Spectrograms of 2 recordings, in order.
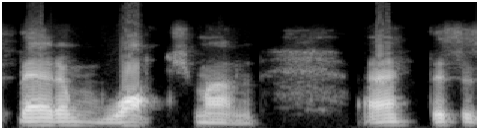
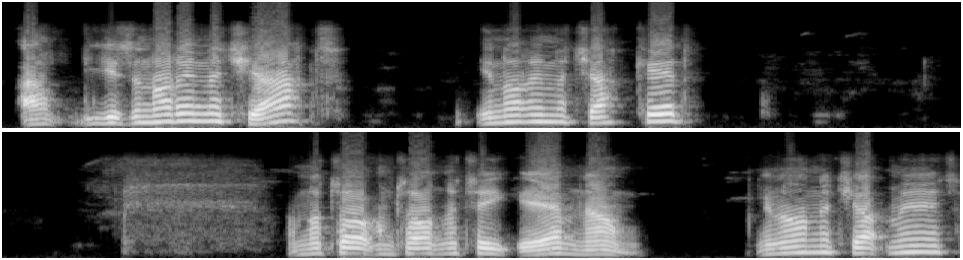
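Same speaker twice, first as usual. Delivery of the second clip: teasing high; 6 semitones higher than usual. Real, not acted. Teasing viewer missing from chat.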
